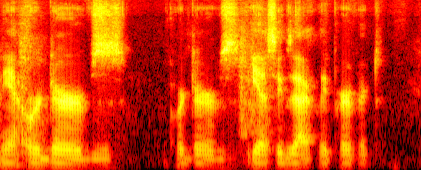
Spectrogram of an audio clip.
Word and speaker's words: hors d'oeuvre: or you could say the way my grandma says it which is um ordy overs um which i think is probably closer to the french i don't really know how it's supposed to be pronounced in french but she says already overs um yeah we say hors d'oeuvre because from an amer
